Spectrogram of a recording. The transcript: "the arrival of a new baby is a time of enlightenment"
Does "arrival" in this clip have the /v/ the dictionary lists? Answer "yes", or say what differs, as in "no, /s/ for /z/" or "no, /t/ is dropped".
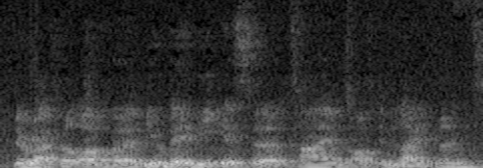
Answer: no, /f/ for /v/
